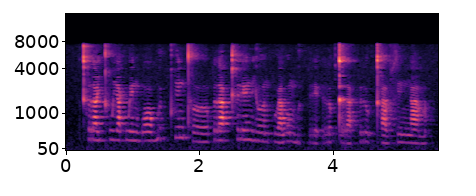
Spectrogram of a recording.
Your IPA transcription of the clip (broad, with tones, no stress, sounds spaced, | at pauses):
kʰ r a˦˥ j kʰ w i˧ a̯ k w e˧ n b ɔː˧ b ɯ˥˩ k̚ pʰ i˥˩ n tʰ ɤː˩˦ p r a˦˥ ʔ kʰ r e˥˩ n j ɤː˧ n f u˩˦ a̯ w o˥˩ m b ɯ˨˩ k̚ p r e˨˩ ʔ r o˥˩ k̚ t r a˨˩ k̚ p r u˥˩ ʔ kʰ a˧ w s i˧ n ŋ a˧ m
